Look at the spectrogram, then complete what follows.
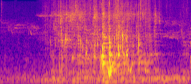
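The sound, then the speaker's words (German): Water pours steadily into a cooking pot for cooking rice for three people, a splashing rush that swells in the middle with bright sloshing bursts, then keeps running. No voices. “Das heißt, ich würde zwei Tassen, drei Tassen Wasser, anderthalb Tassen Reis machen, wenn wir drei Leute sind.”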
